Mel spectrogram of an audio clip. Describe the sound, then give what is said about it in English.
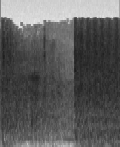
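Dense, continuous burst of rapid gunfire, loud, like sustained machine-gun fire, with a sharp jump in intensity about a second in, added to a news report to accentuate it. “And listen to the timing, by the way, of how they accentuate the report with gunfire.”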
